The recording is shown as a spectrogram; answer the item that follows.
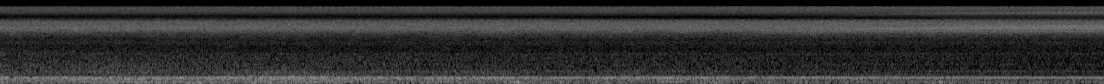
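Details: A constant shrill cicada drone runs unbroken at a high pitch for the whole stretch, with a low steady hum and a dense noisy background beneath it.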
